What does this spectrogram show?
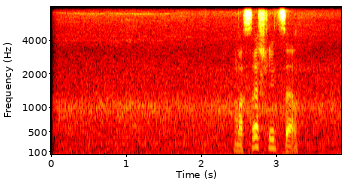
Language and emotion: Russian, neutral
